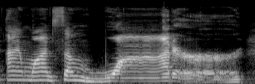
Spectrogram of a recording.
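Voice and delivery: slow, drawn-out American "I want some water" with a hard r in "water"; mock American accent, "wɑtə˞". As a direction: imitate the daughter's American "water", slowly. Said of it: "the way she says water".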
